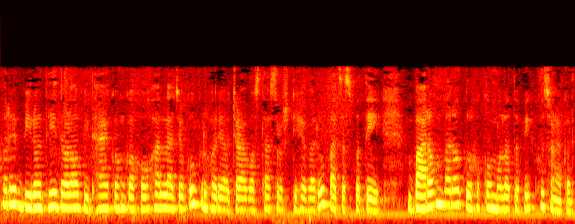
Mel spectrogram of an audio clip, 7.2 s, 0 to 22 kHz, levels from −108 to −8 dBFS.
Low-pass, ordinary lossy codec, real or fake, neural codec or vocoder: 7.2 kHz; AAC, 48 kbps; real; none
